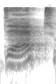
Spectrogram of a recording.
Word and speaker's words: debt: So in the word debt, we are not pronouncing the B sound.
